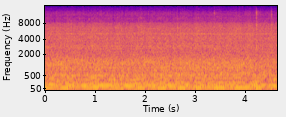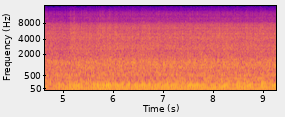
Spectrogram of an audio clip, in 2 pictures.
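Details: Roadside-salvaged small single-cylinder lawn mower engine for the Tommy Gun mini bike, on a fresh carburetor, started after choke on then off; it runs loud and fairly steady without dying out, before a spark plug change.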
